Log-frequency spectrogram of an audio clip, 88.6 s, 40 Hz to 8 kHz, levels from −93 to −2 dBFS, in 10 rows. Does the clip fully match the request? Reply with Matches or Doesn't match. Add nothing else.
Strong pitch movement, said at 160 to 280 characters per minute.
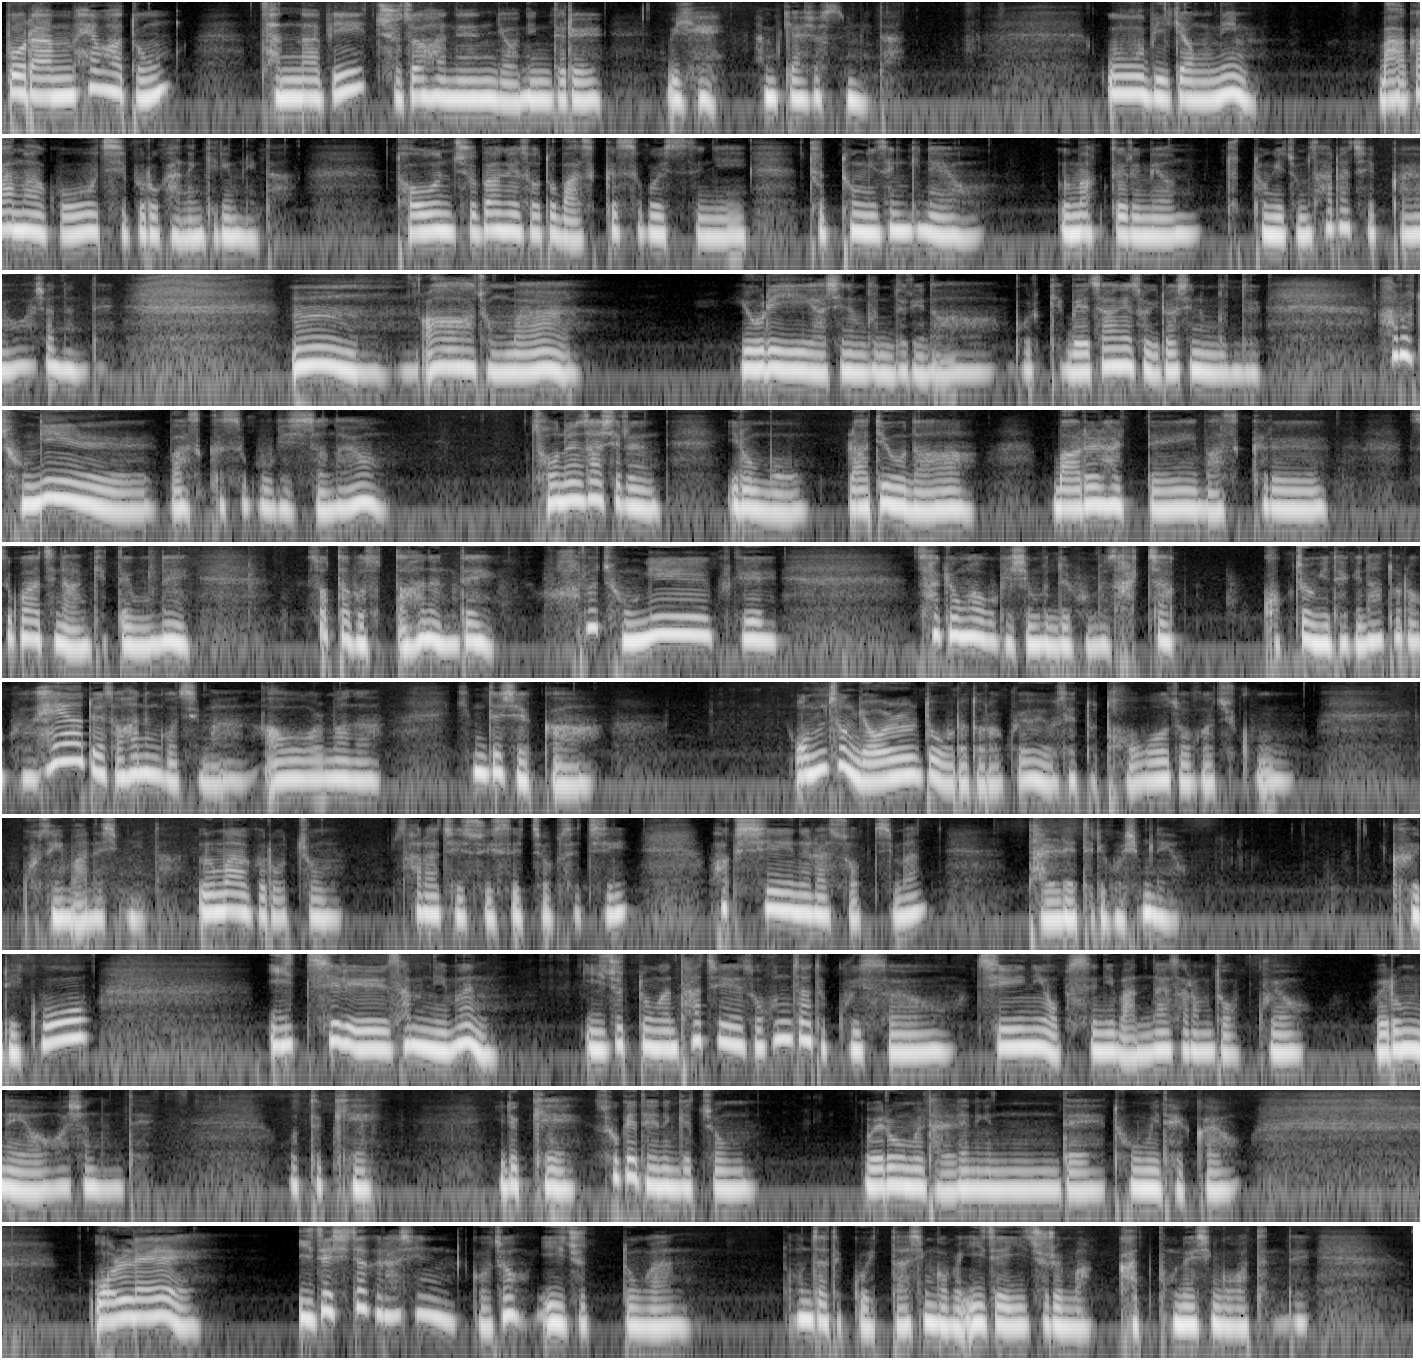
Doesn't match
